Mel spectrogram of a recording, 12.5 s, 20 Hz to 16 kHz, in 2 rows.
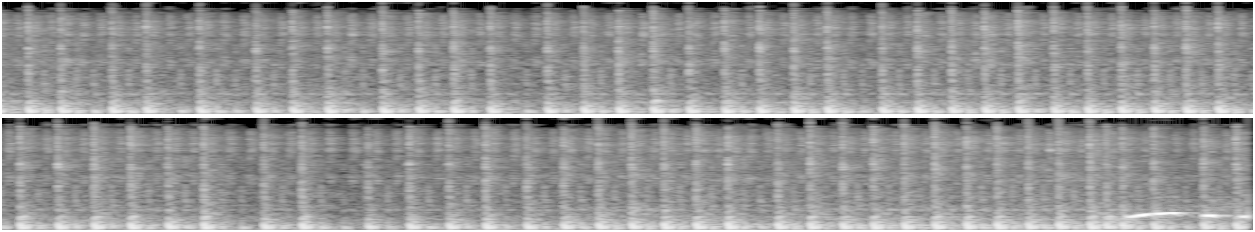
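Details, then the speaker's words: Restored Honda Z50 50cc 4-stroke with exhaust refitted and idle adjusted; quick even putter of single thumps, no misses or hunting; normal idle. "Also adjusted the idle. That sounded a lot better."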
